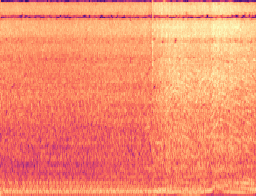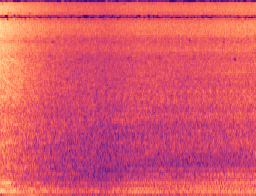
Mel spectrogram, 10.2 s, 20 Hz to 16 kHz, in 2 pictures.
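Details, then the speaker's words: 1978 Pontiac Phoenix turbo petrol with loud Jegs muffler and resonator, back from a drive: engine revs briefly, then settles into a smooth, steady idle with no knocks or rattles; normal idle. "everything's sounds good everything's doing what it's supposed to be doing which is sounds nice our sounds good"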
